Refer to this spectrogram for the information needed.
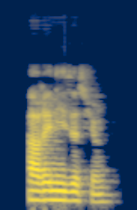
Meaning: arenization
- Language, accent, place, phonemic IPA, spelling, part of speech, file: French, France, Lyon, /a.ʁe.ni.za.sjɔ̃/, arénisation, noun, LL-Q150 (fra)-arénisation.wav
